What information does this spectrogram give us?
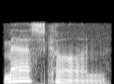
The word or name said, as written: mascon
